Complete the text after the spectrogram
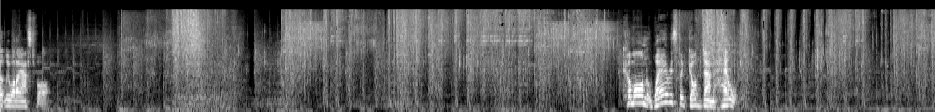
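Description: Cartoonish splats and thuds of a video game battle play in quick bursts.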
